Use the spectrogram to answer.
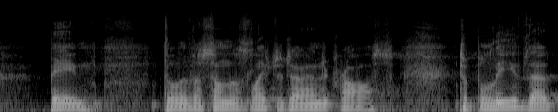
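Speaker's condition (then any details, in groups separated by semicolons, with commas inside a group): Cerebral palsy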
